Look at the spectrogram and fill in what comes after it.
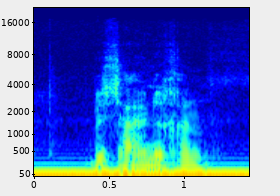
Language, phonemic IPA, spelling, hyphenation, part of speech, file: Dutch, /bəˈzœy̯nəɣə(n)/, bezuinigen, be‧zui‧ni‧gen, verb, Nl-bezuinigen.ogg
- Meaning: to economize, to cut the budget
